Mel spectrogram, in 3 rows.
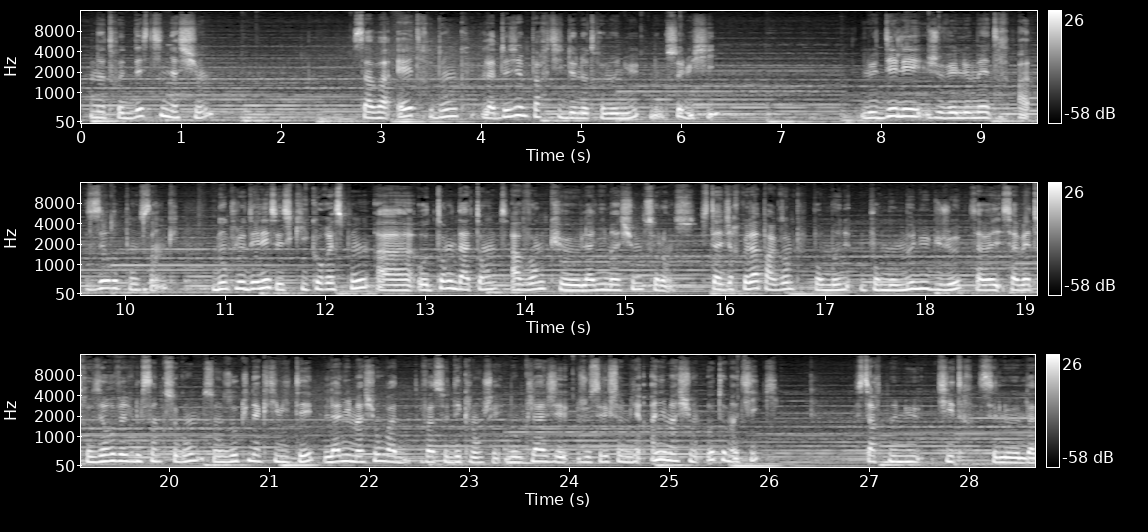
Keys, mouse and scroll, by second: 9.7 typing.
